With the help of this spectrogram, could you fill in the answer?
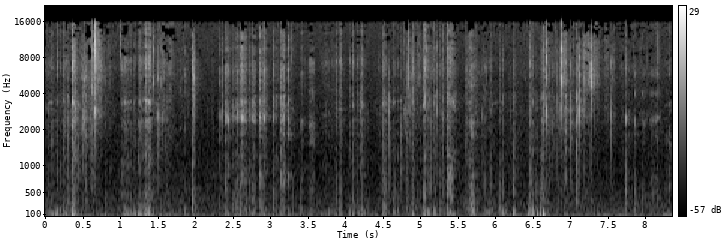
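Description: A metal knife scrapes and cuts shavings from the surface of a solid tan bar of soap. Dense, crunchy scraping and crisp tearing textures repeat throughout, with bright hiss and occasional low thuds as the blade bites into the bar.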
